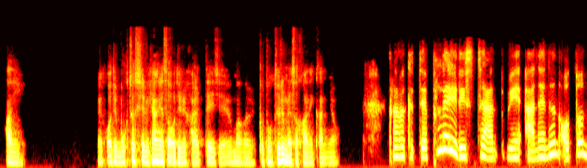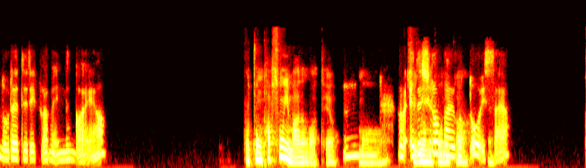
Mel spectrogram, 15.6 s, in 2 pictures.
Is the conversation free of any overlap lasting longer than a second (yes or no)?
no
